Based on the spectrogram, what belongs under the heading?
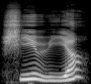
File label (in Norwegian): "sjivja", hemsedalsmaalet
